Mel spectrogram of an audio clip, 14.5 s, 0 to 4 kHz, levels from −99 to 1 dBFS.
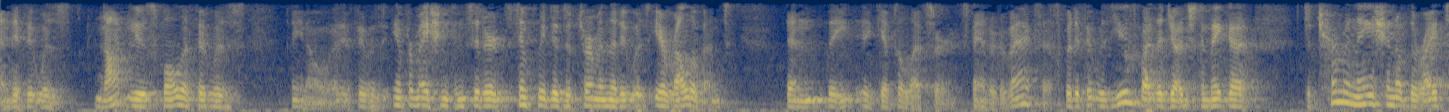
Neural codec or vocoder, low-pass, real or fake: vocoder, 44.1 kHz, 80 mel bands, Vocos; 3.6 kHz; fake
